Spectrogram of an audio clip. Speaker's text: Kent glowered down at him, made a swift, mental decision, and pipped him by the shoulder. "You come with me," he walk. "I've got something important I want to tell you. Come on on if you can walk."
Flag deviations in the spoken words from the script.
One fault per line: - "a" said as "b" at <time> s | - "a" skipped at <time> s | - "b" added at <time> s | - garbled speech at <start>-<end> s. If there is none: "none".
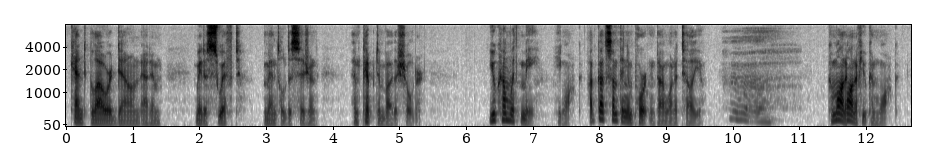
none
